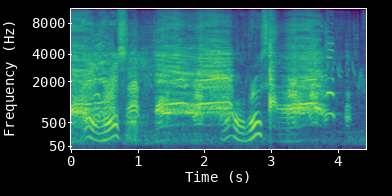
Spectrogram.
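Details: Canada geese at Jess Ranch Lakes Park on May 23, 2014, where many goose families with goslings gathered, give nasal, wavering honks in quick bursts of two or three over a steady hiss and softer goose chatter.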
